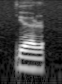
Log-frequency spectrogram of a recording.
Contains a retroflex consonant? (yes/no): yes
